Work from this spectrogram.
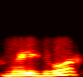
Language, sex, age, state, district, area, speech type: Odia, female, 45-60, Odisha, Sambalpur, rural, conversation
